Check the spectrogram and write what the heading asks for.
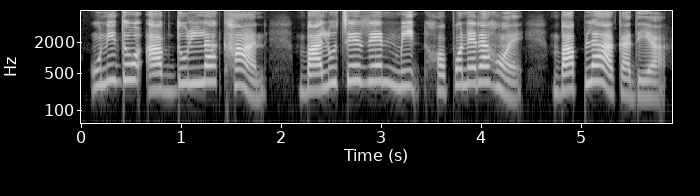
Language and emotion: Santali, neutral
